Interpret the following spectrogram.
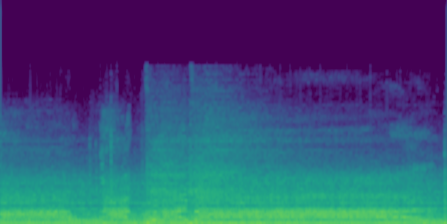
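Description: Live rock band playing loud: distorted electric guitars and bass guitar over drums, with a steady droning held chord through the second half.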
